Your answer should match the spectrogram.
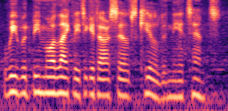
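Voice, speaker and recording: Man acting measured, skeptical fantasy adventurer. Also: medium pitch, flat delivery, a little hiss or hum, close to an everyday voice. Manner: measured, doubtful, formal. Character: Durrani, cautious, skeptical male adventurer. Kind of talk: fantasy audio drama acting.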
